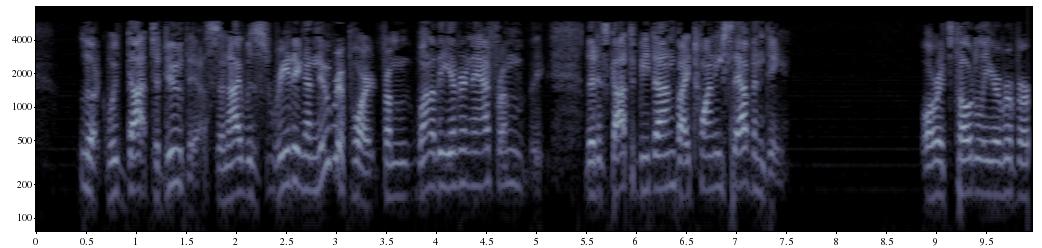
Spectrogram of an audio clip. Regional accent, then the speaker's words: California, United States; when I grew up out in the San Fernando Valley, I watched smog move into the valley from the L.A. Basin, thick as soup, brown, dirty, moved right in.

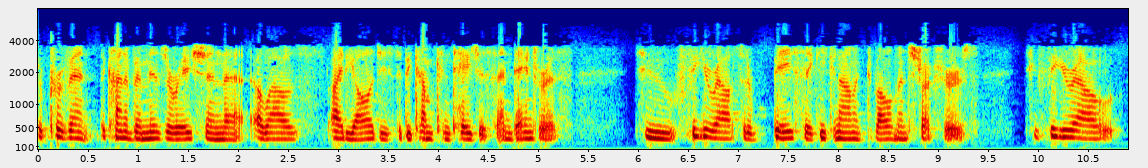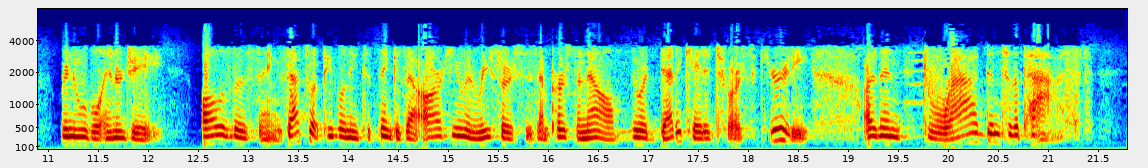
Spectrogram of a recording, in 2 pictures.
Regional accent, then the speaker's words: New Mexico, United States; I'm from New Mexico too, so I'm from a state that's dependent on the Cold War, on these nuclear weapons complexes.

